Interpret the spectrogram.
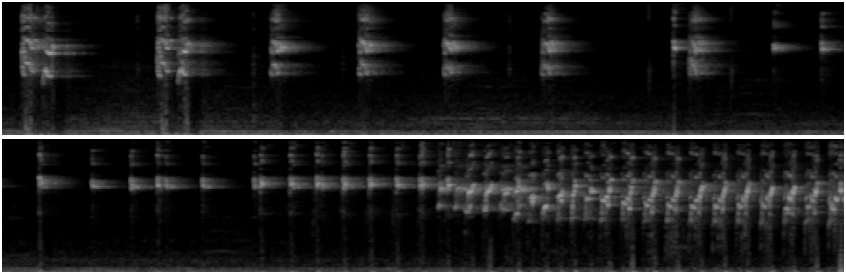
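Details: Fighter lovebird working up to its long ngekek: separate scratchy chirps about every half second accelerate steadily until they run into a fast, rattling trill for the last three seconds.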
